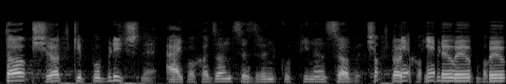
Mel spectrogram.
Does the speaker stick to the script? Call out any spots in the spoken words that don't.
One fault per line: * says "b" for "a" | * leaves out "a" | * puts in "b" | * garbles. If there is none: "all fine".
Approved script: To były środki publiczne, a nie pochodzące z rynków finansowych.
* leaves out "były"
* leaves out "nie"
* garbles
